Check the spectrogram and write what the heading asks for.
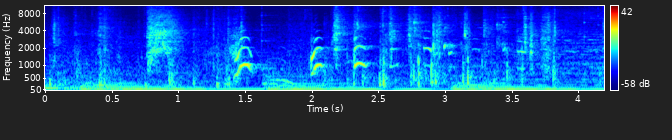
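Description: A few short, high yelps like a small dog's whimpers, each rising then falling, over a steady low hum with scattered light clicks.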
